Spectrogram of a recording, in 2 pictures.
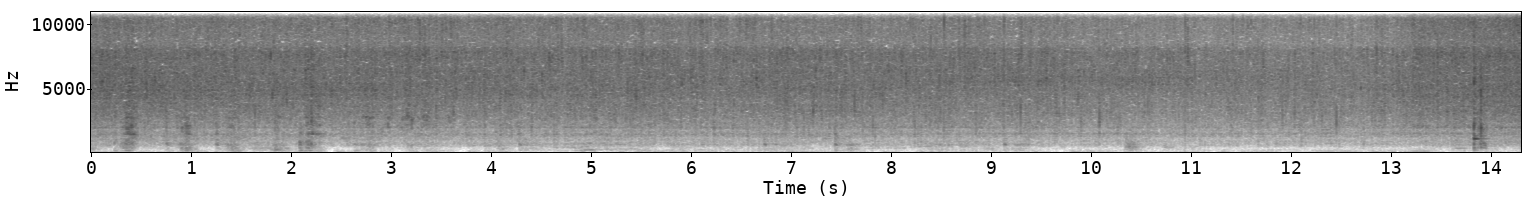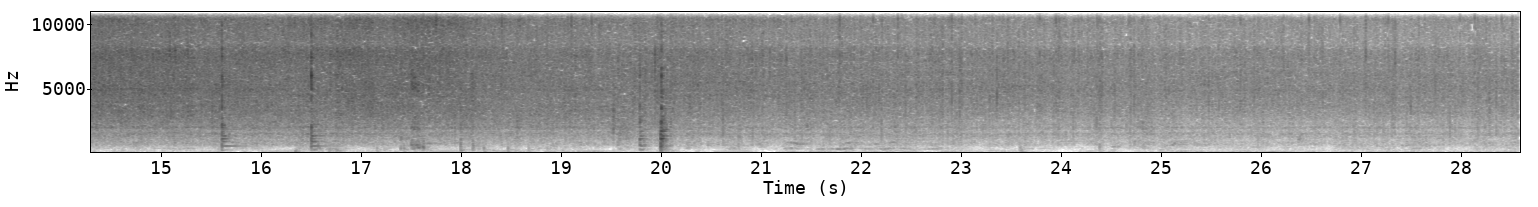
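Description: Grasshoppers sizzling as they fry in oil in an iron wok, with a metal spatula scraping and clinking against the wok every so often. The sizzle slowly dies down toward the end.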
